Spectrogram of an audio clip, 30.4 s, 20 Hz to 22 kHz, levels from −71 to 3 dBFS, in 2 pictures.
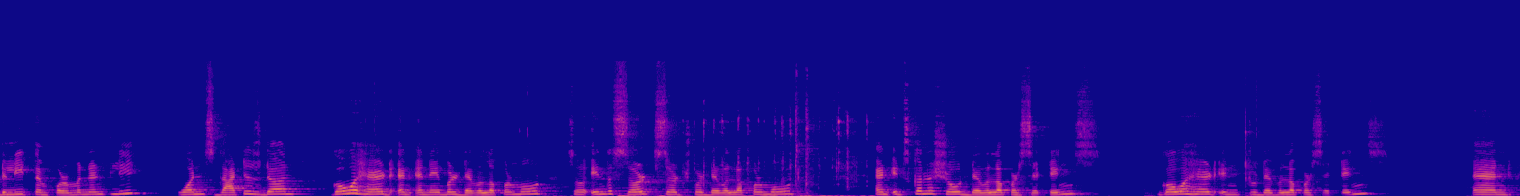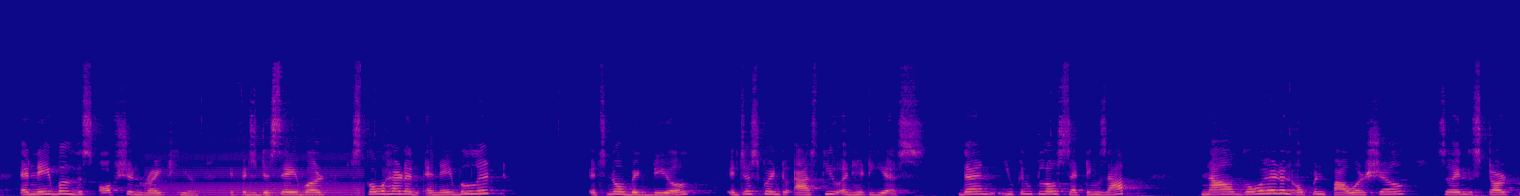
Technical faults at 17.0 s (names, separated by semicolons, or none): GSM phone buzz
